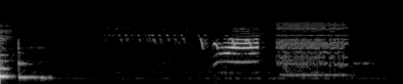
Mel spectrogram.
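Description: A cat meowing once, a short rising call about two seconds in, followed at once by a half-second noisy, rasping sound.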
